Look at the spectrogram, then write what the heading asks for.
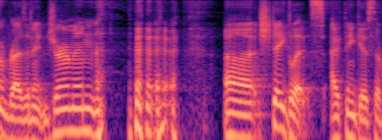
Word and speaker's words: Steglitz: I did learn how to say this right here, though, and it is Steglitz. Jim Girth, let me know if I'm wrong. Resident German. Steglitz, I think is the right way to pronounce this.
